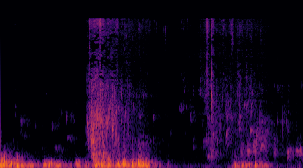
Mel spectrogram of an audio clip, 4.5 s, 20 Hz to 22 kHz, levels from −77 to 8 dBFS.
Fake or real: fake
